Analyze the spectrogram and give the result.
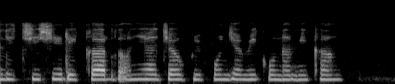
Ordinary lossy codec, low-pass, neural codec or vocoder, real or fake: Opus, 16 kbps; 7.2 kHz; vocoder, 22.05 kHz, 80 mel bands, HiFi-GAN; fake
